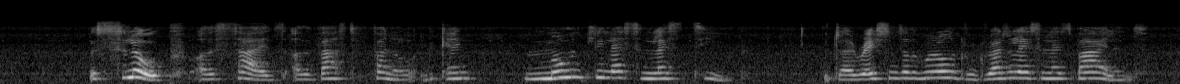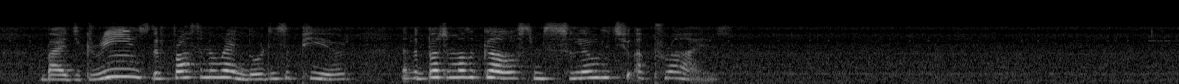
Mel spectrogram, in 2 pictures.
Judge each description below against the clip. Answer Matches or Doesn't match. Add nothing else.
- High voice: Matches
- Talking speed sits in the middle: Doesn't match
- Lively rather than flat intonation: Doesn't match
